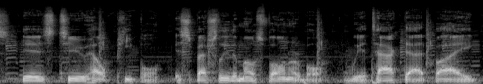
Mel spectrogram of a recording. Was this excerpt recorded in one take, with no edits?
no; 2 cuts; at 1.8 s, 3.5 s

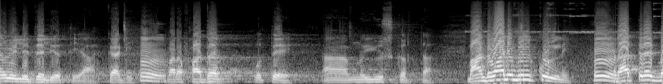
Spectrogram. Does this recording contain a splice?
yes; 1 cut; at 4.5 s

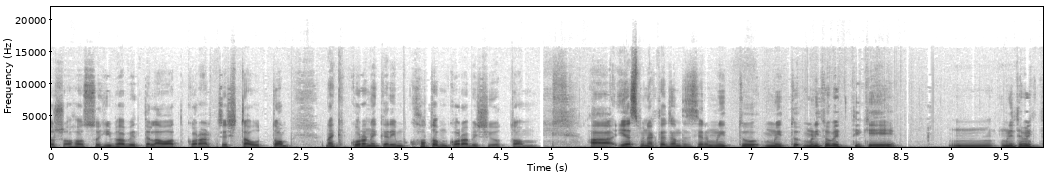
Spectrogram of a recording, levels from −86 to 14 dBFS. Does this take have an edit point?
yes; 1 cut; at 4.9 s

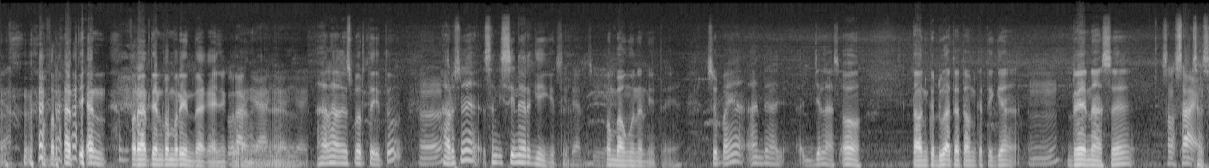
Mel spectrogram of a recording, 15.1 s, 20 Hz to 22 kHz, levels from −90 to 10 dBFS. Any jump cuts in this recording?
yes; 1 cut; at 3.8 s

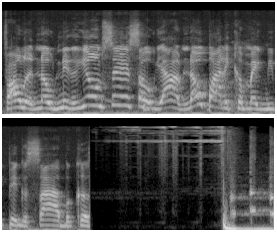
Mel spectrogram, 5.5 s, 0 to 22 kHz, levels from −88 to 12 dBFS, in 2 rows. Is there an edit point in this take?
yes; 1 cut; at 3.8 s

